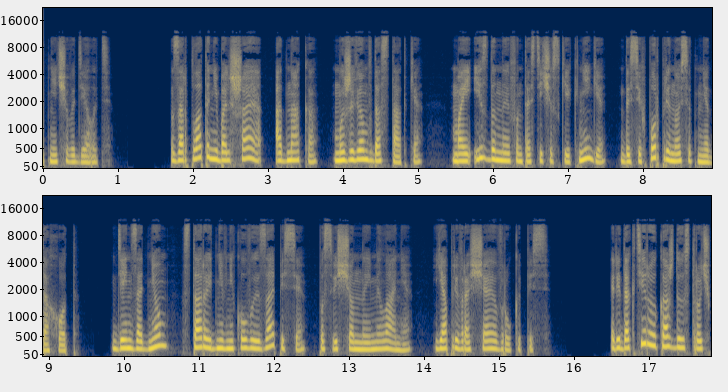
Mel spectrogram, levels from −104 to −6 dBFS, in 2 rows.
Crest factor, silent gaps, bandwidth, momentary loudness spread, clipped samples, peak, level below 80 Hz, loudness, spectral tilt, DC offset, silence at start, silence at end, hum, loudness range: 16 dB; 1.19-1.48 s, 15.96-16.26 s; 11 kHz; 11 LU; under 0.1%; -4 dBFS; -50 dBFS; -20 LUFS; -7 dB/octave; under 0.1%; 0.05 s; 0 s; none; 3 LU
